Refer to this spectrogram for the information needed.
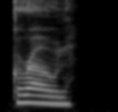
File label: groan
